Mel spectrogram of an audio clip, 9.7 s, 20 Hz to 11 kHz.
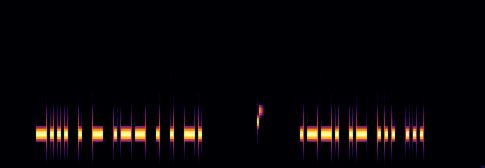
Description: Morse code, heard as a keyed tone, about 17 wpm, 700 Hz. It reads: BETWEEN PASS
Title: Sentences from Top 400 Words - New Word Drill - 17wpm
